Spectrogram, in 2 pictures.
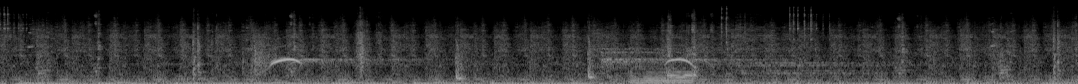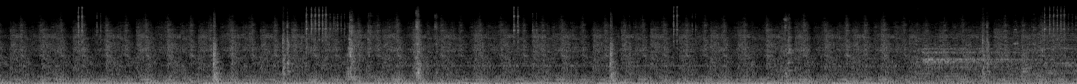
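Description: Metal parts of an engine clatter and click as they are worked on by hand.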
